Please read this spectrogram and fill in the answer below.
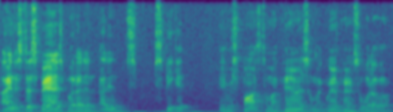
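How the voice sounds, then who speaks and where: Speech at a fairly quick pace comes through with audible room echo. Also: man. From Boston, US, Puerto Rican family. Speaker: musician. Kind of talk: casual interview chat. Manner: casual, filler-heavy.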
